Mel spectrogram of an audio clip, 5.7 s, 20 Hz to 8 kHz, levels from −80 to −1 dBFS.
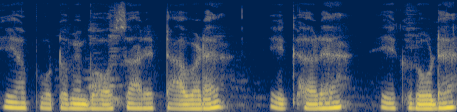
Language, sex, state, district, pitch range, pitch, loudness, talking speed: Hindi, male, Bihar, West Champaran, 120-145 Hz, 130 Hz, -16 LUFS, 135 wpm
